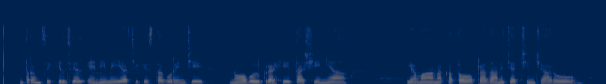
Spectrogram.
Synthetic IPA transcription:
nt̪ɐɾɐmsikilselenimijɐt͡ʃikist̪ɐɡuɾiɲt͡ʃi | noːbulɡɾɐhiːt̪ɐʃinja | jɐmaːnɐkɐt̪o̞ːpɾɐd̪ʱaːnit͡ʃɐɾt͡ʃiɲt͡ʃaːɾu

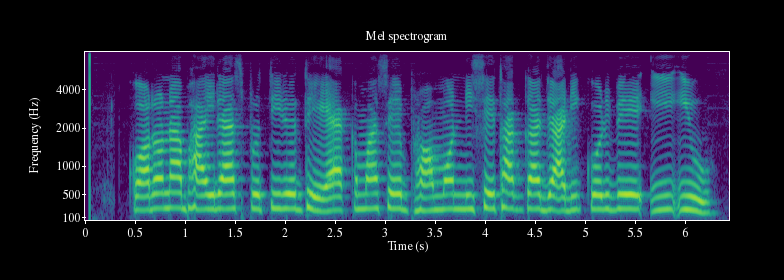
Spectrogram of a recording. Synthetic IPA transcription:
kɔɾonabʱajɾaspɾot̪iɾod̪ʱːeɛkmaʃebʱɾɔmonːiʃet̪ʰakːad͡ʑaɾikoɾbeiu

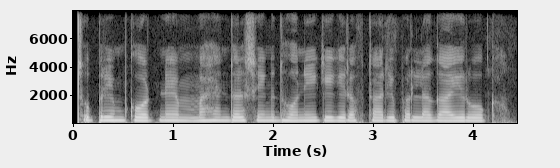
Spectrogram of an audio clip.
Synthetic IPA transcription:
sʊpɾiːmkoːɾʈnemɐɦẽːnd̪əɾsɪ̃ŋɡd̪ʱoːnikiɡɪɾəft̪aːɾipɐɾlɐɡaːiɾoːk

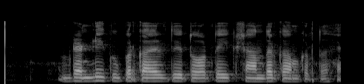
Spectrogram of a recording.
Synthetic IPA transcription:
bɾɛ̃ːɳɖliːkuːpəɾkaːɪɾd̪eːt̪ɔːɾt̪eːɪkʃaːnd̪əɾkamkəɾd̪aːɦɛː

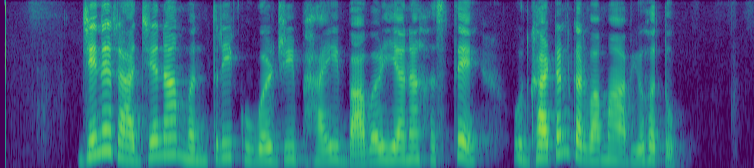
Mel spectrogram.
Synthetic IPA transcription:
d͡ʒeneɾad͡ʒjənamənt̪ɾikuʋəɾd͡ʒibʱaibaʋəɭjanahəst̪e | ʊd̪ɡʱaʈənkəɾʋamãaʋjũɦət̪ũ

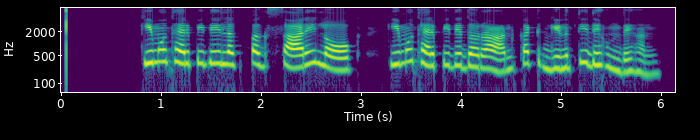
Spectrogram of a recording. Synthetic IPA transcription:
kiːmoːt̪ʰɛːɾpiːd̪eːləɡpəɡsaːɾeːlɔːkː | iːmoːt̪ʰɛːɾpiːd̪eːd̪ɔːɾaːnkəʈɡɪɳt̪iːd̪eːɦʊnd̪eːɦən

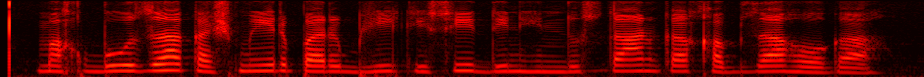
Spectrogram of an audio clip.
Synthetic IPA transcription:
mɐxbuːzakɐʃmiːɾpɐɾbʱikɪsid̪ɪnɦɪ̃nd̪ʊst̪aːnkaxɐbzaɦoːɡaː

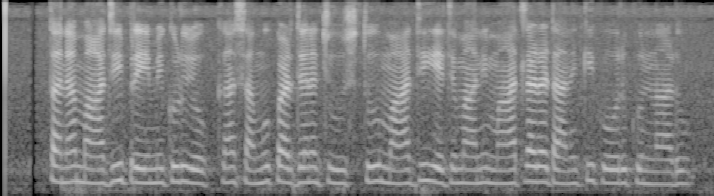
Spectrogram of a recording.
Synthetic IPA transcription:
t̪ɐnɐmaːd͡ʒiːpɾeːmikuɽujɔkːɐsɐmupɐɾd͡ʒ̪ɐnɐt͡ʃuːst̪uːmaːd͡ʒiːjɛd͡ʒɐmaːnimaːʈlaːɽɐɽaːnikikoːɾukunːaːɽu

